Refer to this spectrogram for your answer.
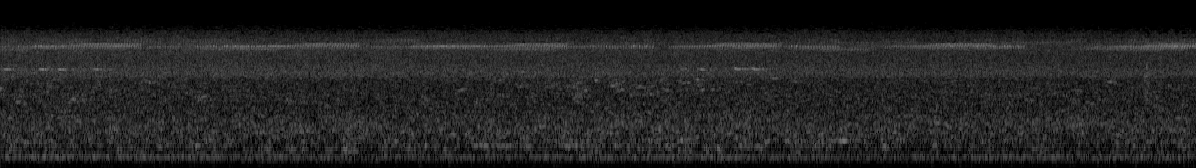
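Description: Only a steady, hissing background rumble like distant traffic or rushing water is heard, with no clear animal calls.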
